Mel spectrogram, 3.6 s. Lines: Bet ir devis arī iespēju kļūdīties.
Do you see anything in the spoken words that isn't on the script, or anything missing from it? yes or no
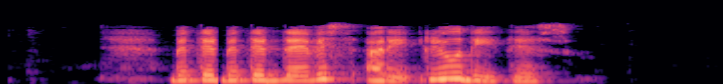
yes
